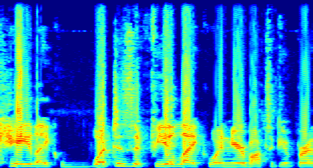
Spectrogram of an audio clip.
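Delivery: ordinary delivery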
